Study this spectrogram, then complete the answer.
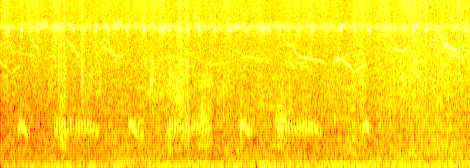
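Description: A leopard cub calls with short, repeated mews.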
